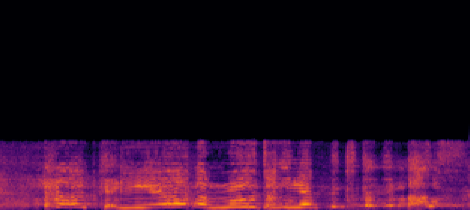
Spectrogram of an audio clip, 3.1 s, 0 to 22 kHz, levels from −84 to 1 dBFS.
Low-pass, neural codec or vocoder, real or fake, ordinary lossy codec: 7.2 kHz; codec, 24 kHz, 1 kbps, SNAC; fake; none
